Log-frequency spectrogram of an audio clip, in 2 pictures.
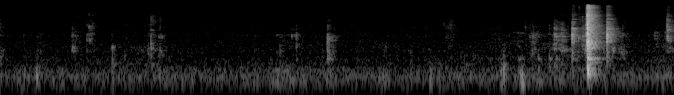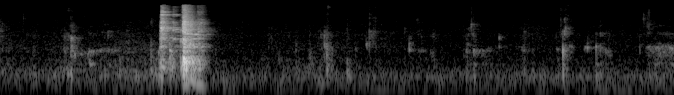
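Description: Eating crushed pineapple from a tin can: faint scattered clicks of a plastic spoon against the metal can and chewing, with two much louder short scraping noises about four and six seconds in.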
